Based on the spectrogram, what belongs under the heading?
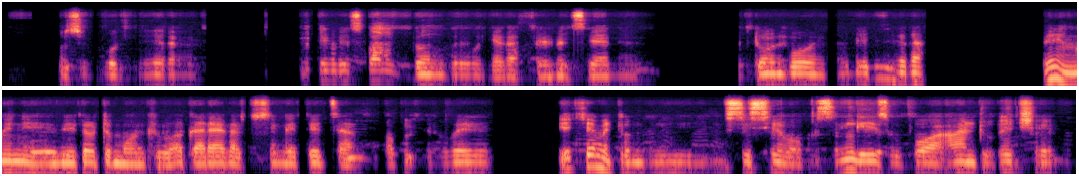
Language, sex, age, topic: Ndau, male, 50+, health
